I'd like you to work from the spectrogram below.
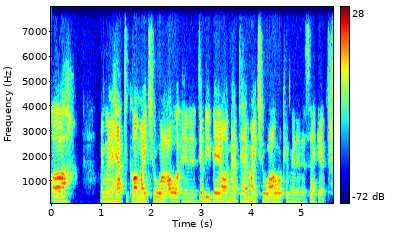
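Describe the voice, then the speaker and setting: A man's high-pitched voice with a Connecticut accent and fairly even intonation, over a quiet background. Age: 60s. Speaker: grange lecturer and event host. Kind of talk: online meeting hosting. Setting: video call. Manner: hesitant, many fillers.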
